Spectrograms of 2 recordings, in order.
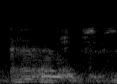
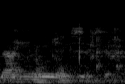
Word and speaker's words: analgesic: That's actually pronounced analgesic, not analgesic.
